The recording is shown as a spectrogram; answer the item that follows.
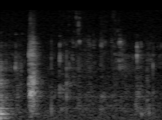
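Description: Close-miked chewing of a mouthful of spaghetti, with a short wet lip smack about half a second in and faint small mouth clicks after it.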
